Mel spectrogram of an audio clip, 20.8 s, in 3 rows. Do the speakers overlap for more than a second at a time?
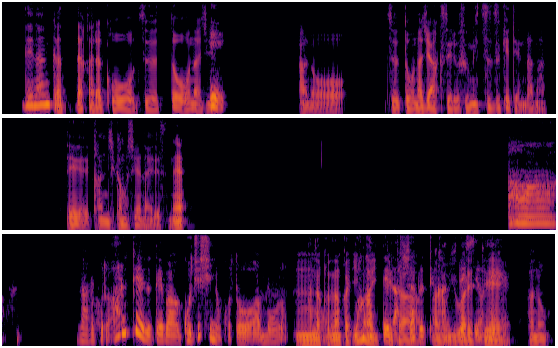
Yes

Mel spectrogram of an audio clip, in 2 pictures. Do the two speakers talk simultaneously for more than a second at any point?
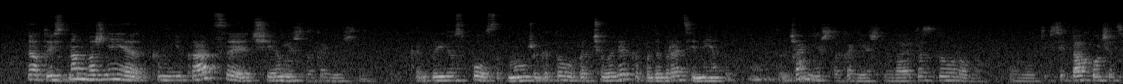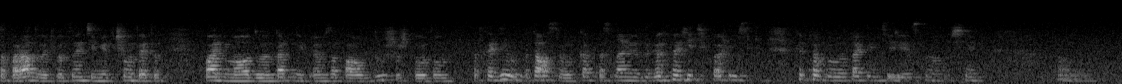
No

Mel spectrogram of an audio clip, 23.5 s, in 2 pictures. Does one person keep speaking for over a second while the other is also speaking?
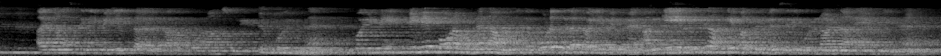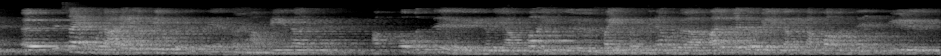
No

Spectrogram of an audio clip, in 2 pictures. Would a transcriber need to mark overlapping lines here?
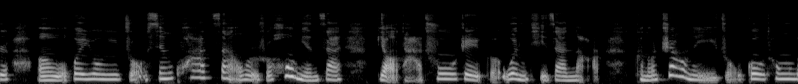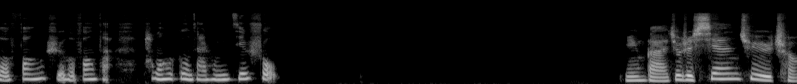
No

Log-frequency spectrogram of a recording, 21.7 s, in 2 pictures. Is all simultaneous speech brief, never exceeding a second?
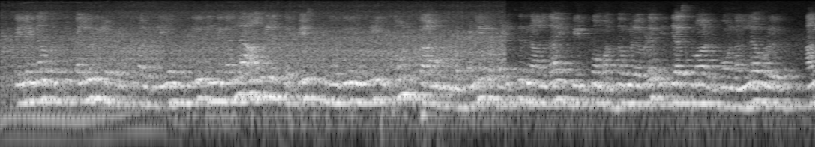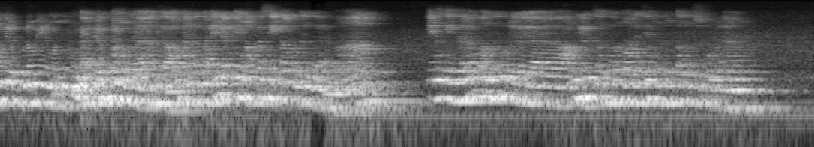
No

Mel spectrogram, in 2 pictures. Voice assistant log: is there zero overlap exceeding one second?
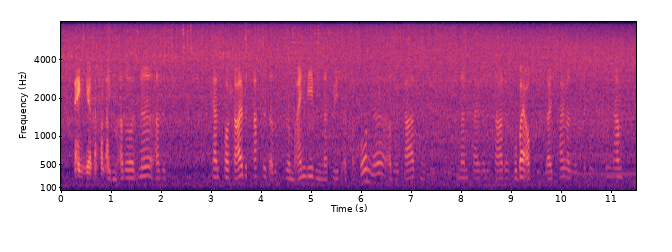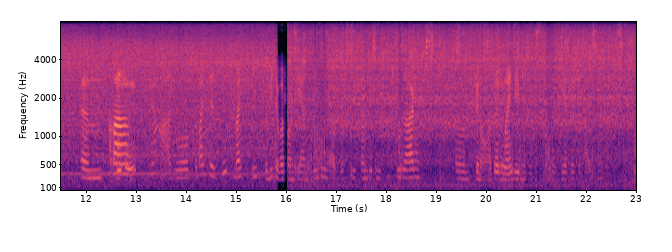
Yes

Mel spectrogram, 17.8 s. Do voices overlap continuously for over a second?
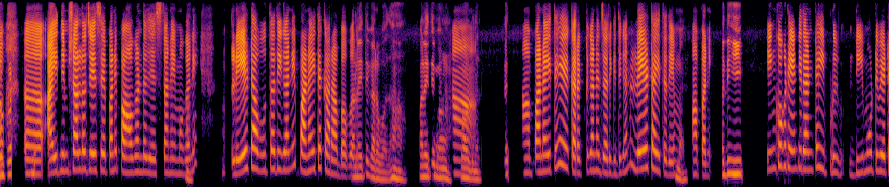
No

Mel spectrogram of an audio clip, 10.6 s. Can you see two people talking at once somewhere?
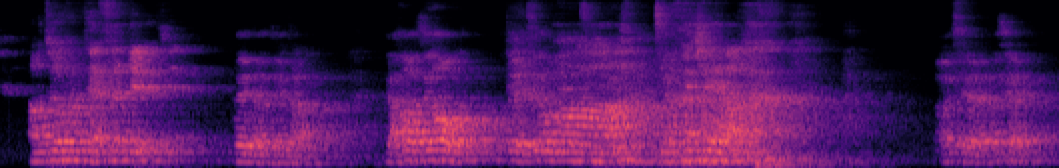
Yes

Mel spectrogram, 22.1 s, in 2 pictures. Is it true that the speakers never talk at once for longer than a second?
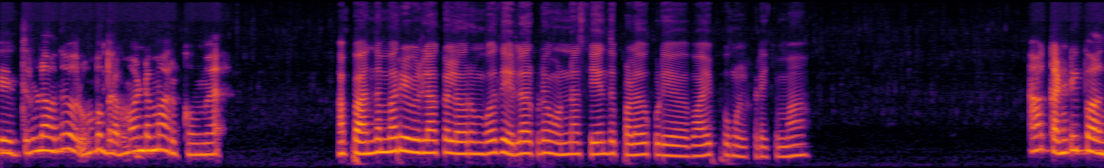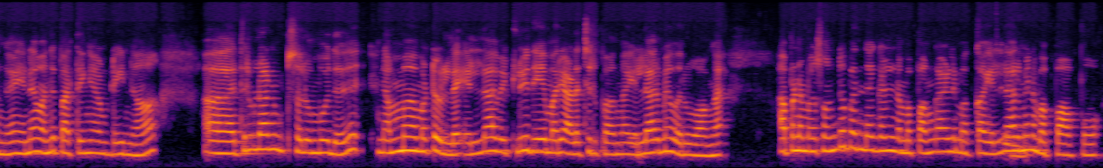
Yes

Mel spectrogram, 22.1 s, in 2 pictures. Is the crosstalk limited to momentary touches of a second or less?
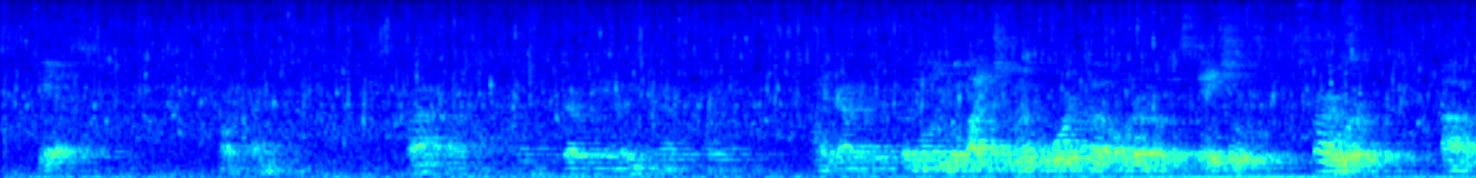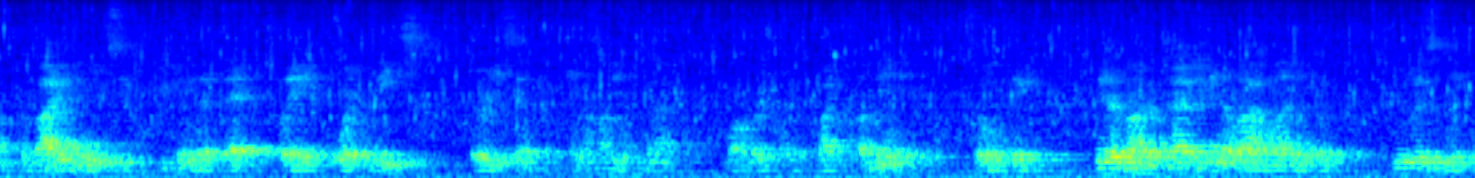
No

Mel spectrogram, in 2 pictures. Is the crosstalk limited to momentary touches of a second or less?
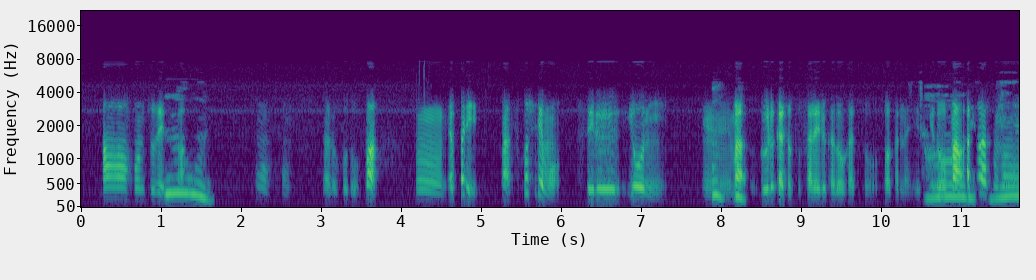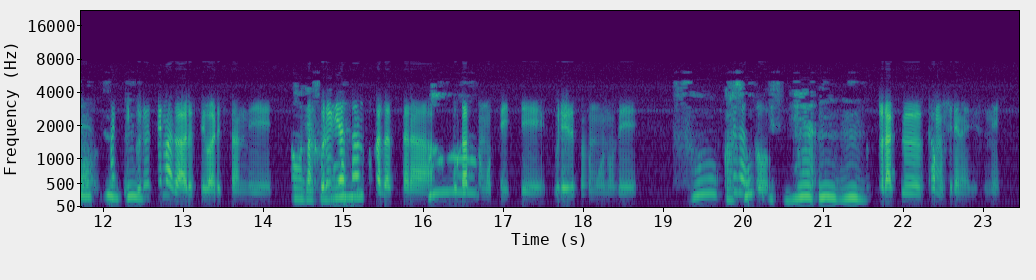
No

